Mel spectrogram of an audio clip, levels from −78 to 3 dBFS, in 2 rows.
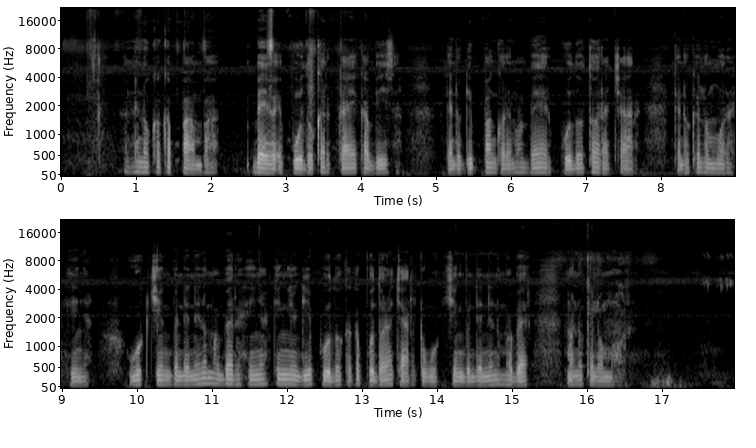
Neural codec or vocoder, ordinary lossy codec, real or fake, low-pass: none; none; real; none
